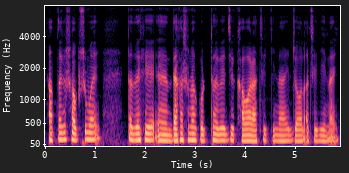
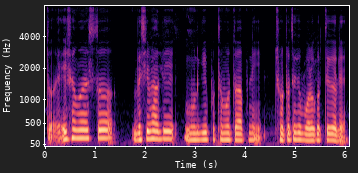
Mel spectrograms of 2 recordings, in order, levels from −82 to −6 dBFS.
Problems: none marked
